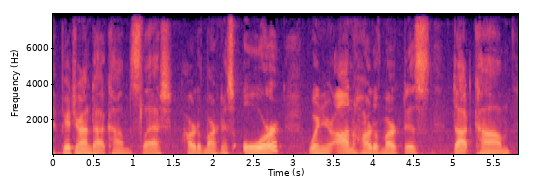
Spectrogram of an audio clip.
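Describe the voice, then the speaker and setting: A man hosts his own podcast and talks loosely and off the cuff, wandering from one thought to the next. His humor is self-mocking and sly, full of asides. His pitch sits in an ordinary middle range for a man. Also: measured pace. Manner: joking, self-mocking, rambling. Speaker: podcast host. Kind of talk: casual podcast chat.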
